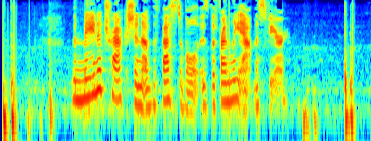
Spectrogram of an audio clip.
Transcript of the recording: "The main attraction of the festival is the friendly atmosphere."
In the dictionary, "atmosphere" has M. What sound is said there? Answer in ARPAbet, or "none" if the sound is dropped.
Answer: M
